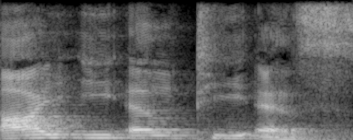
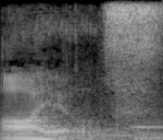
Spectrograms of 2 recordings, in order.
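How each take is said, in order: First: Every letter, including the E, is sounded. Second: The E is dropped, giving ai-el-ti-es. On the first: This is how the name is written. "যদিও এটা আইইএলটিএস" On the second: This is how people actually say it. "এই জিনিসটাকে আমরা উচ্চারণ করি আইএলটিএস হিসেবে"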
